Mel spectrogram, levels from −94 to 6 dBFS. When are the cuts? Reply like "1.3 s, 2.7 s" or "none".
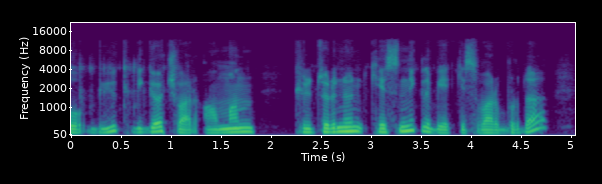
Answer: none

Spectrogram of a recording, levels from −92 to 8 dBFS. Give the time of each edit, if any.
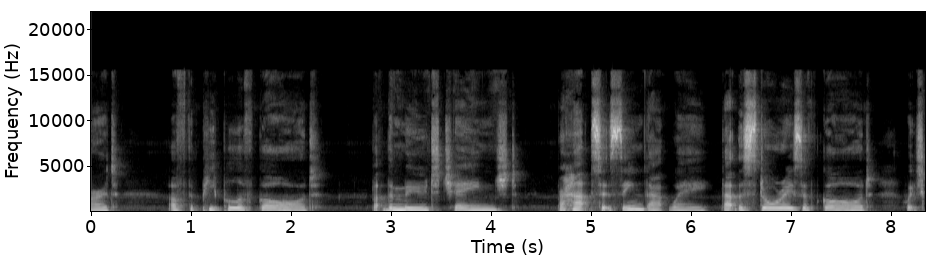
2.8 s, 4.4 s, 6.2 s

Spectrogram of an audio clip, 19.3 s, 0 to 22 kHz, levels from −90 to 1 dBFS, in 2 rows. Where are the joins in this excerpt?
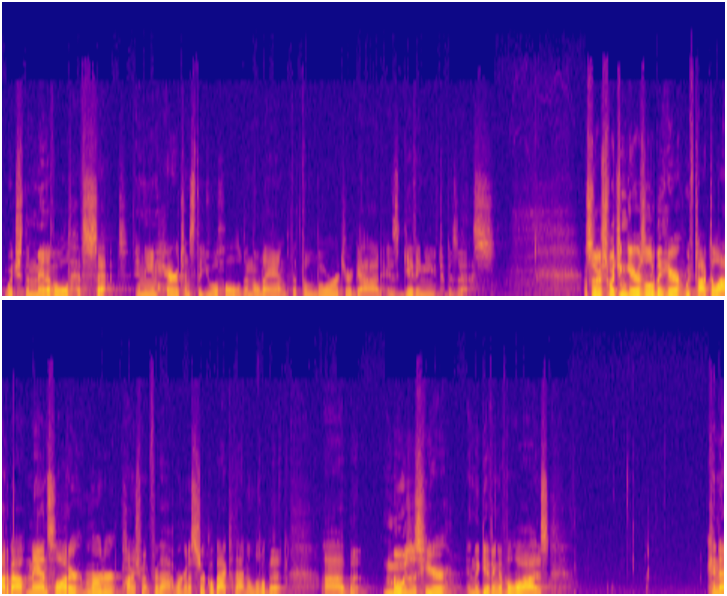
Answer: none

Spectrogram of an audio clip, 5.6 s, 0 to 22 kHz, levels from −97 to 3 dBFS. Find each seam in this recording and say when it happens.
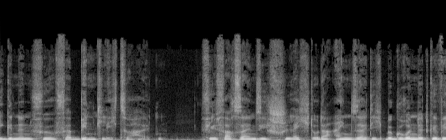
2.4 s

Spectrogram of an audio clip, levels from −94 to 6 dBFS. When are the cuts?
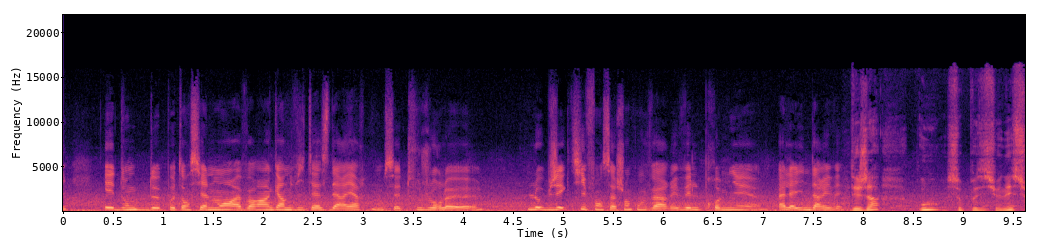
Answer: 7.9 s

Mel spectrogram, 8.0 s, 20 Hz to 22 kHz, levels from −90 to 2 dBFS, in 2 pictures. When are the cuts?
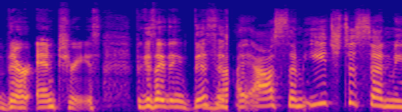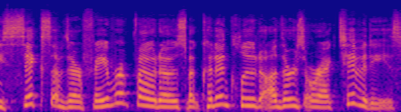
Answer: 2.3 s, 5.9 s

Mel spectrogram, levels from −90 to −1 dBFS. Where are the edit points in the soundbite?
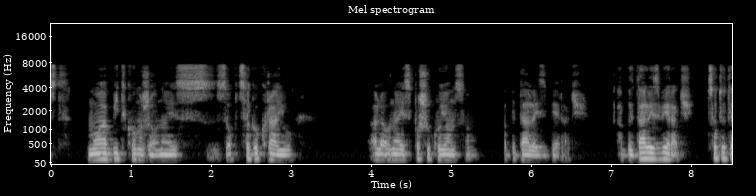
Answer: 5.6 s

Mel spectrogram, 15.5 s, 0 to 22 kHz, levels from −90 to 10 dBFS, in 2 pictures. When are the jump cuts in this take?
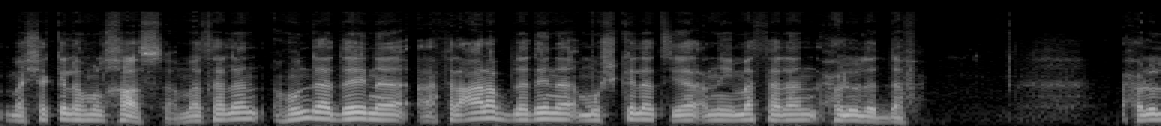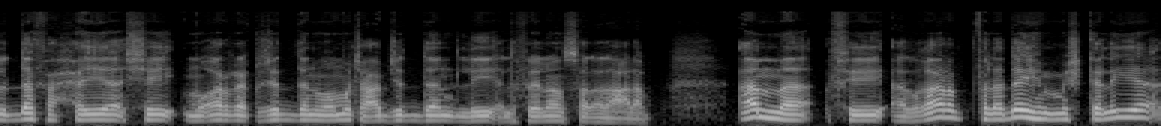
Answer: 10.3 s

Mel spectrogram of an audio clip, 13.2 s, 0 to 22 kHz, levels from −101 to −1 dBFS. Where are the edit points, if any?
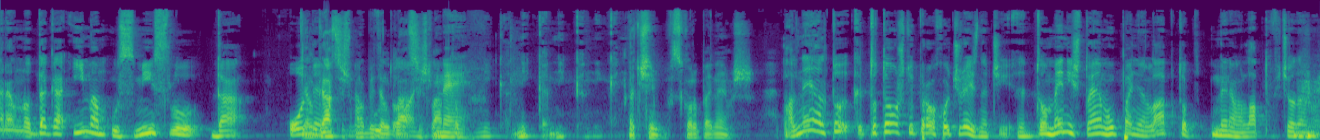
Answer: none

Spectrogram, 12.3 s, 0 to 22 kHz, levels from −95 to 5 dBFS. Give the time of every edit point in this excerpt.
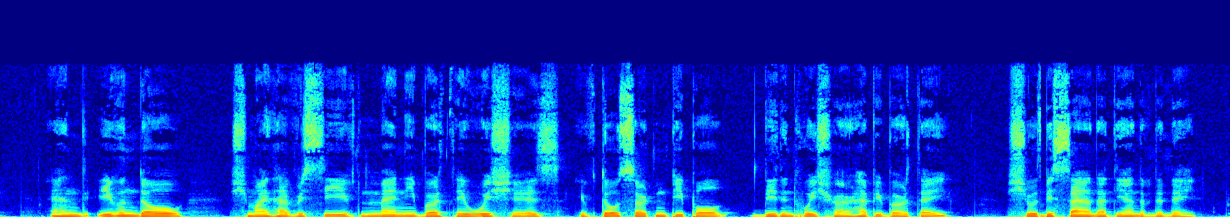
5.7 s, 10.4 s

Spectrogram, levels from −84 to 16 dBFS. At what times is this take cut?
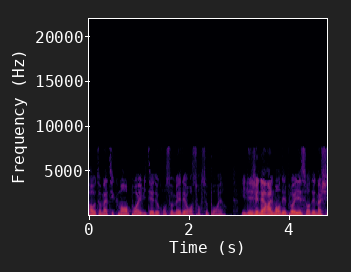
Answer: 3.0 s

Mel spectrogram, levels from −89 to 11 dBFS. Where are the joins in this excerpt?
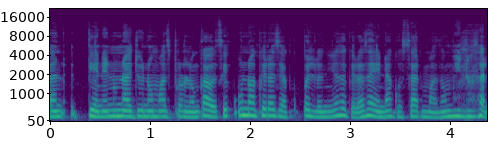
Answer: none

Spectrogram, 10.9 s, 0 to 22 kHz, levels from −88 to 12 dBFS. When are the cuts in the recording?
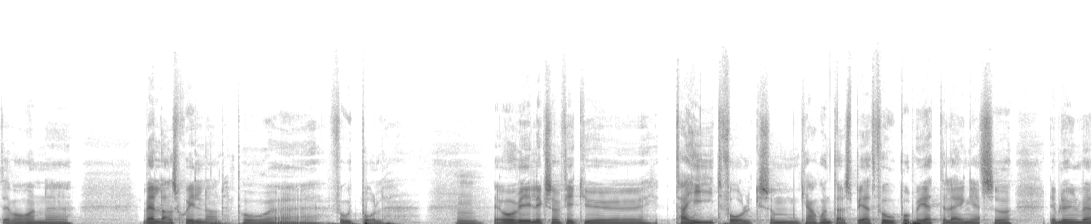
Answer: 4.9 s, 9.8 s

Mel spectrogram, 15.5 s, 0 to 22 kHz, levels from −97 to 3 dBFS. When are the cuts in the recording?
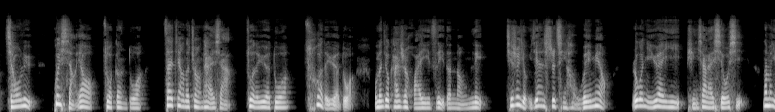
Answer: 10.1 s

